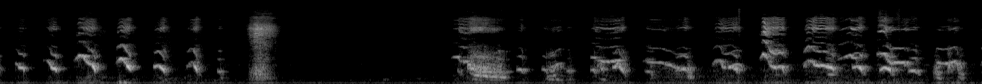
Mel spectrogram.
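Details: German Shorthaired Pointer puppies, three weeks old, up and about in Eugene, Oregon, April 2013; rapid bursts of squealing whines and yips, a short pause of about two seconds, then the litter resumes with dense overlapping squeaks.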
